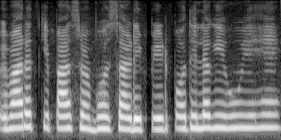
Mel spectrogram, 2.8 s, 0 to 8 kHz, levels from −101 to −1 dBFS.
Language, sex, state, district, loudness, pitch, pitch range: Hindi, female, Bihar, Saran, -14 LUFS, 260 Hz, 250-270 Hz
